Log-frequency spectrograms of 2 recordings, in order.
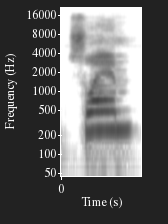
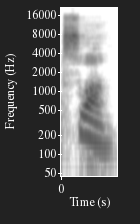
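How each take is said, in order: First: "स्वम" with the 'a' of cat, not 'ah'; सही उच्चारण. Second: "swam" with an open 'ah' vowel; गलत उच्चारण. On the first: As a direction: say "स्वम" as SWAEM. ("स्वम" का सही उच्चारण, 'ऐ' के साथ) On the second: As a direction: say "swam" as SWAHM. ("swam" का गलत उच्चारण, 'आ' के साथ) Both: Shown as a demonstration. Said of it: "not swam".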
